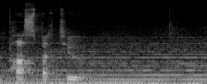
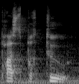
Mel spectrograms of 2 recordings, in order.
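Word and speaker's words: passe-partout: This is an A3 frame with the passepartout, the little white edge that adds a little extra.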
